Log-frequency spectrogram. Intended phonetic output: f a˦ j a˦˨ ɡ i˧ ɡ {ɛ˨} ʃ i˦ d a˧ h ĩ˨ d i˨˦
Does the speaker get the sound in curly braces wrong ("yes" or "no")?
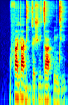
yes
